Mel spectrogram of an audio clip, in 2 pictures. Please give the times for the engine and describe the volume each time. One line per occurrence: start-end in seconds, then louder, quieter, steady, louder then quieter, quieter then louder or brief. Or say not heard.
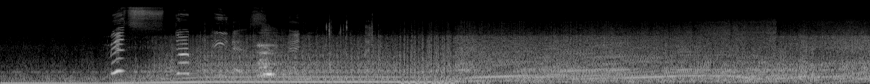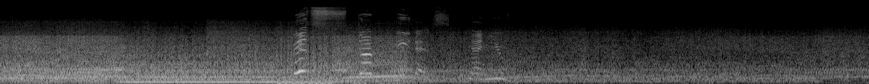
0.0-17.3 quieter.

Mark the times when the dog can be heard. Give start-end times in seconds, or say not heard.
2.5-3.8.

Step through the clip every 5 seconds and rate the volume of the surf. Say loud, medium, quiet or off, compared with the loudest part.
medium, loud, loud, medium.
